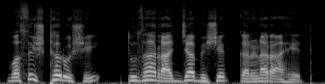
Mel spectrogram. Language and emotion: Marathi, neutral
